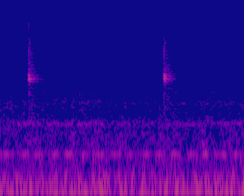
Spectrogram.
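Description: Near silence: a low steady room hum with two faint, sharp clicks a little over a second apart.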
